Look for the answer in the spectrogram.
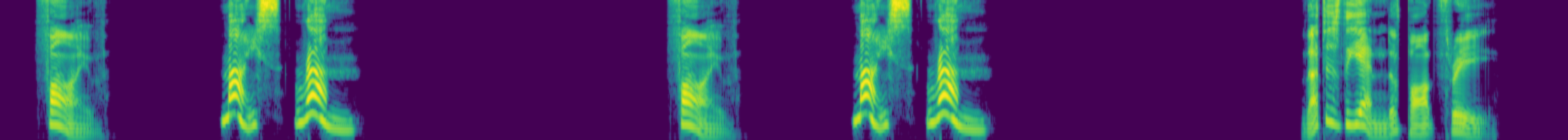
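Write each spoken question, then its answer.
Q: Mice run.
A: yes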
